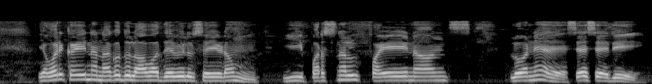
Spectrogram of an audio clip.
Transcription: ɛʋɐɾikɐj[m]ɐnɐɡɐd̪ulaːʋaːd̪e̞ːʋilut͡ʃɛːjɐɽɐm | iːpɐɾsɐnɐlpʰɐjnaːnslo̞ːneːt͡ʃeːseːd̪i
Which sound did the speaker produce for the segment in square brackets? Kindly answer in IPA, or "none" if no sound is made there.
n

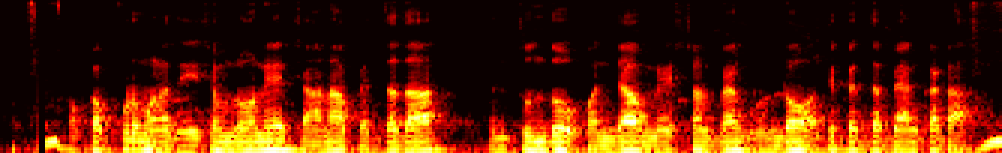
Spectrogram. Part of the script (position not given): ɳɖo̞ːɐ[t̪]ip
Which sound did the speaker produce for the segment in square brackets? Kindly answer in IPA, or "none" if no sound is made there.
t̪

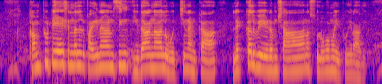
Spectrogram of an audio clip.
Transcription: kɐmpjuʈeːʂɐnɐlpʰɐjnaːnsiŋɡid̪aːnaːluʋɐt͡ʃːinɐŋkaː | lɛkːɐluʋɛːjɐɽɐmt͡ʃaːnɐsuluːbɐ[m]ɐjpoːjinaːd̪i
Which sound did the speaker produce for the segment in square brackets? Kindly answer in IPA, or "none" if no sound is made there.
m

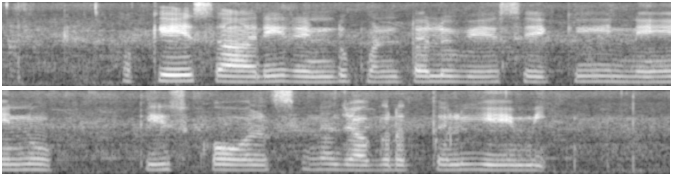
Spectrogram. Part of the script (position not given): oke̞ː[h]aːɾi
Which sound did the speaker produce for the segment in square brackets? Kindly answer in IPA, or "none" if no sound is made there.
s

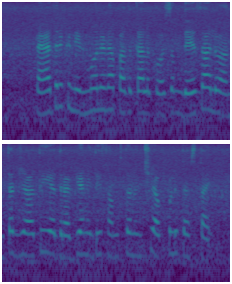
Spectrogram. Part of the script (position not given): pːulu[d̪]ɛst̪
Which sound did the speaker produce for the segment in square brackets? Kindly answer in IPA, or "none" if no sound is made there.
t̪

